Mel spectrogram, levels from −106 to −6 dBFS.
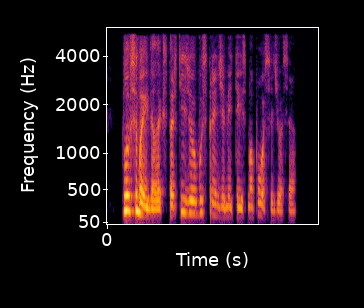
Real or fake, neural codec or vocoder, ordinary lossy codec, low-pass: real; none; MP3, 48 kbps; 5.4 kHz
